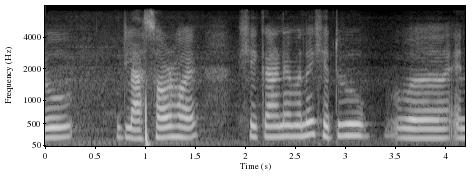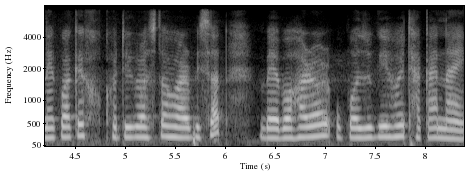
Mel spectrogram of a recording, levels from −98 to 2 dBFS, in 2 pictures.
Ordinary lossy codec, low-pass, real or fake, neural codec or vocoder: none; 7.2 kHz; real; none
